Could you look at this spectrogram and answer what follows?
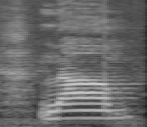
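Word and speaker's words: لام: এইখানে কিন্তু আমরা ছবিটাকে মনে রাখবো যে ল্যাম্প, লাইট এর সঙ্গে মিলিয়ে লাম।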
